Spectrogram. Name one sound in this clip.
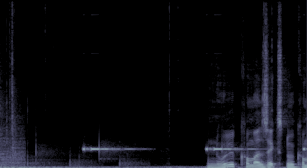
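An electronic device beeps with a steady high tone.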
